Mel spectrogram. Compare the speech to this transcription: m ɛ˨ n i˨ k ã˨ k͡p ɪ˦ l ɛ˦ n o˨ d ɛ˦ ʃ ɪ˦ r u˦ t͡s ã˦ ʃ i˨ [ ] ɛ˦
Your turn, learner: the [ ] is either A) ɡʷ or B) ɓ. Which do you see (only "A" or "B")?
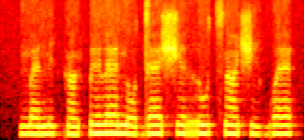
A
